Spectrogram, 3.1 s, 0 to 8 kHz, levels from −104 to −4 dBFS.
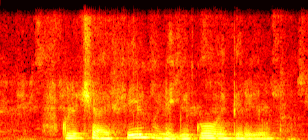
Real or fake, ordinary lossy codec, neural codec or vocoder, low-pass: real; Opus, 64 kbps; none; 7.2 kHz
